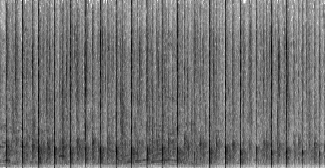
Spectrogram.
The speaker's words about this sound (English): Let us just applaud Jesus one more time, please.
